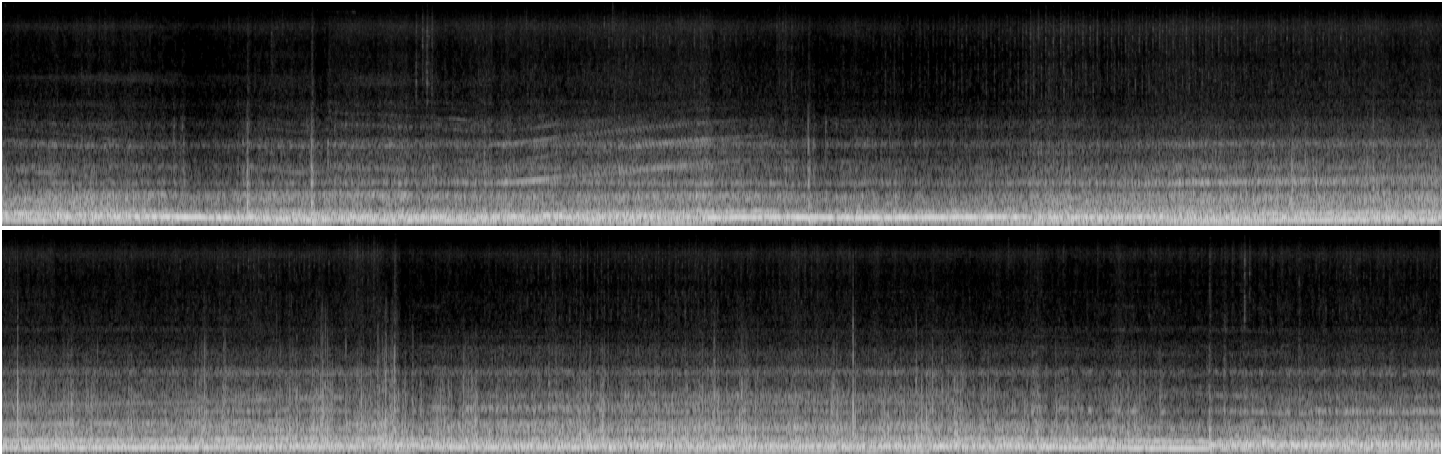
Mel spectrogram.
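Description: Motorcycle engine running at cruising speed, its pitch holding steady for long stretches and shifting with the throttle, climbing briefly a few seconds in.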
